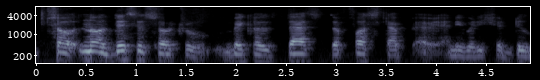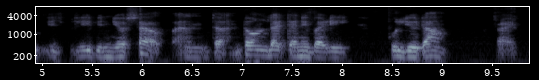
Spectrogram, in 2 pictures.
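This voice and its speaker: A man hosting an interview, speaking slowly and haltingly with many fillers. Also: on the low side, fairly even intonation, fairly bright tone, slightly rough, rough recording. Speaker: interview host. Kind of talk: casual interview talk.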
